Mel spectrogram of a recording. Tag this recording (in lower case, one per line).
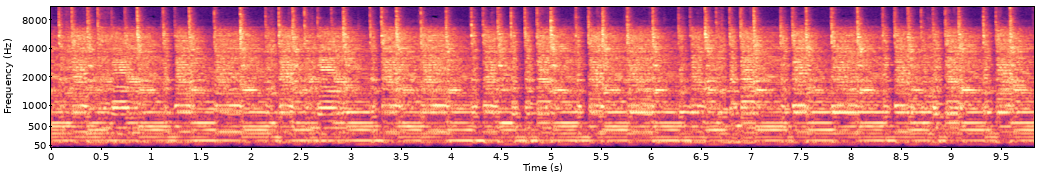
electric guitar
music
tapping (guitar technique)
